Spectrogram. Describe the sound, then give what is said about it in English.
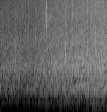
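Steady audience applause, many hands clapping together in a dense, continuous wash that swells slightly louder over its short span, with no voices audible. “The audience is clapping already.”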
